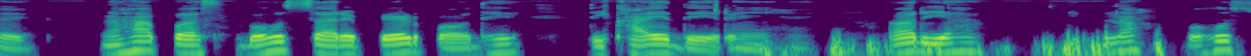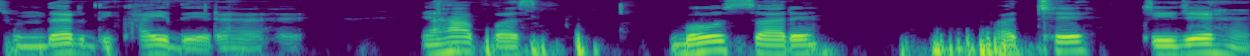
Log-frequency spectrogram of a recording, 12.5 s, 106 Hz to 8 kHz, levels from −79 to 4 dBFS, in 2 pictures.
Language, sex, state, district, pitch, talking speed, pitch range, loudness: Hindi, male, Chhattisgarh, Sarguja, 140 Hz, 135 wpm, 125-160 Hz, -17 LUFS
